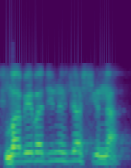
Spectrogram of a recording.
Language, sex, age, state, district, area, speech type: Bodo, male, 45-60, Assam, Kokrajhar, rural, conversation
